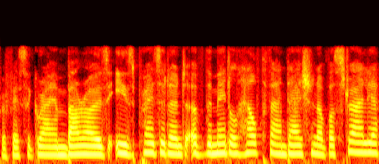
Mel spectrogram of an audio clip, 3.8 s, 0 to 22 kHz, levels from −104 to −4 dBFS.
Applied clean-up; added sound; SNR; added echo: none; none; none; none.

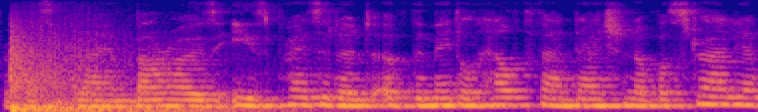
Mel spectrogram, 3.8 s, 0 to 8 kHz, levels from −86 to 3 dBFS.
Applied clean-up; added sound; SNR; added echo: none; Explosion; 8 dB; reverberation time 0.6 s.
